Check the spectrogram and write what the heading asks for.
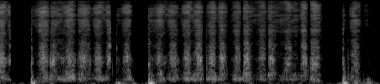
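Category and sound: tool, pencil writing on paper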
